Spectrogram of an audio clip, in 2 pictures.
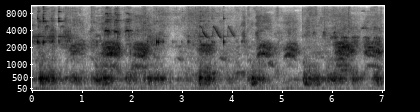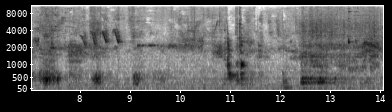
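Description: Milk squirting in rhythmic jets into a partly filled metal bucket as a cow is milked by hand, about two squirts a second. Birds chirp briefly in the background a couple of times.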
